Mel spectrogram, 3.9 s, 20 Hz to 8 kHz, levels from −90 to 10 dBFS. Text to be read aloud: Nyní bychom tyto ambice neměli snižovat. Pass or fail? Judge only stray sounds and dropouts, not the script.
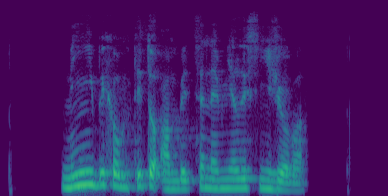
pass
